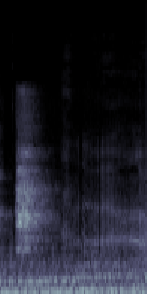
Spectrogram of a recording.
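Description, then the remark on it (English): A dog lets out one sharp, loud bark near the start, followed by a low, continuous rumbling growl that holds steady for the rest of the moment, with no voices present. “The toad man, Freddy the toad man, barks at him, I guess.”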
